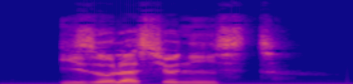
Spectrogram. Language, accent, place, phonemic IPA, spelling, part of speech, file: French, France, Lyon, /i.zɔ.la.sjɔ.nist/, isolationniste, adjective, LL-Q150 (fra)-isolationniste.wav
- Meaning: of isolationism; isolationist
